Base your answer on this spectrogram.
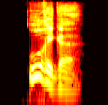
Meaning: inflection of urig: 1. strong/mixed nominative/accusative feminine singular 2. strong nominative/accusative plural 3. weak nominative all-gender singular 4. weak accusative feminine/neuter singular
- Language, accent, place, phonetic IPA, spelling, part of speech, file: German, Germany, Berlin, [ˈuːʁɪɡə], urige, adjective, De-urige.ogg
